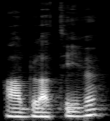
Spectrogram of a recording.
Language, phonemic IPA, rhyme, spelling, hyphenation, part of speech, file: Norwegian Bokmål, /ˈɑːblatiːʋə/, -iːʋə, ablative, ab‧la‧ti‧ve, adjective, NB - Pronunciation of Norwegian Bokmål «ablative».ogg
- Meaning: 1. definite singular of ablativ 2. plural of ablativ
